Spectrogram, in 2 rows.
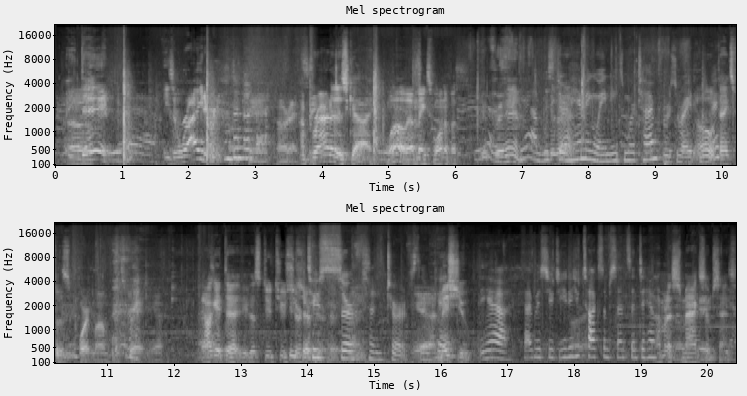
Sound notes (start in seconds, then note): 0.0 laughs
